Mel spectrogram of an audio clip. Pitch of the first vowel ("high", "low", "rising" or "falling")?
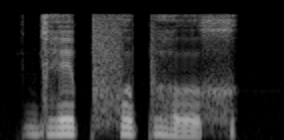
high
